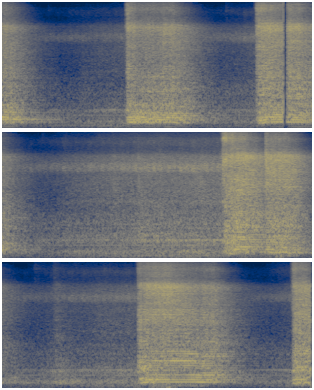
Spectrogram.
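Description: Handheld pneumatic tool on the sheet steel of a car's rear quarter panel, run in short bursts of under a second to about a second, about six times, each with a steady buzzing pitch. There is one sharp click about four seconds in.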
